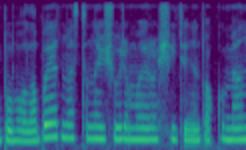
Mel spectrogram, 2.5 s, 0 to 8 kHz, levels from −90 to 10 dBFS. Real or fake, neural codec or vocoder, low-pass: fake; codec, 16 kHz, 4 kbps, FunCodec, trained on Chinese and English, 50 frames a second; 7.2 kHz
